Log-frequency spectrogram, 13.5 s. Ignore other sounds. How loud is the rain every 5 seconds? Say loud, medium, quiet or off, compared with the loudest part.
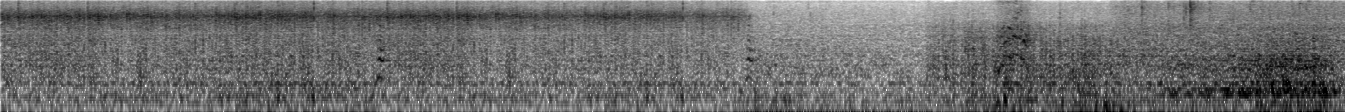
loud, medium, medium.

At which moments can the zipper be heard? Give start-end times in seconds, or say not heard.
9.6-10.9.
